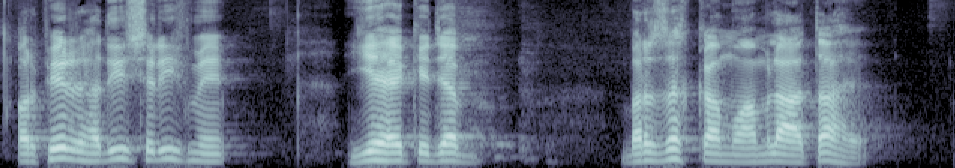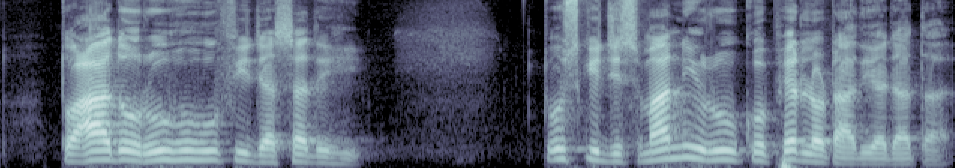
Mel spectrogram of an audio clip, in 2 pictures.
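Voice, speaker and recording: Man giving a measured religious lecture. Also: medium pitch, fairly bright tone. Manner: measured explaining, breaks into brisk Arabic recitation. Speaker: Islamic scholar.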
